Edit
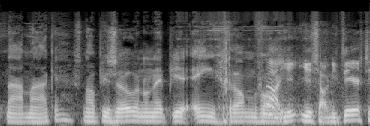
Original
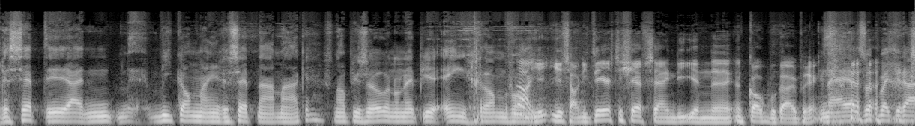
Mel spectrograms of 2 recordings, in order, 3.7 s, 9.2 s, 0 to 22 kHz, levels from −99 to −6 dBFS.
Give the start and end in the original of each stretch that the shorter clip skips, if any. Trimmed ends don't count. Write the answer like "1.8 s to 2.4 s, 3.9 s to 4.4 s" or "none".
none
